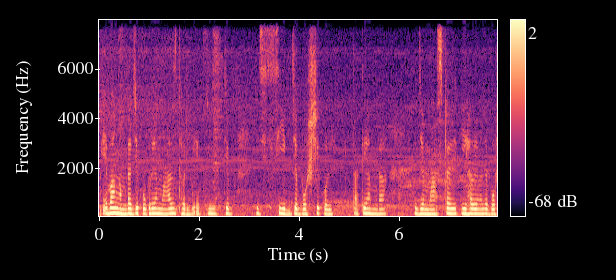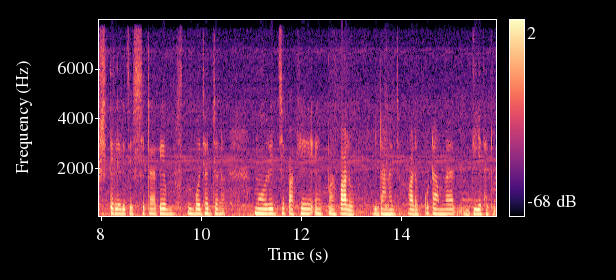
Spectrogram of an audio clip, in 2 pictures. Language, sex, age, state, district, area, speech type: Bengali, female, 18-30, West Bengal, Dakshin Dinajpur, urban, spontaneous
